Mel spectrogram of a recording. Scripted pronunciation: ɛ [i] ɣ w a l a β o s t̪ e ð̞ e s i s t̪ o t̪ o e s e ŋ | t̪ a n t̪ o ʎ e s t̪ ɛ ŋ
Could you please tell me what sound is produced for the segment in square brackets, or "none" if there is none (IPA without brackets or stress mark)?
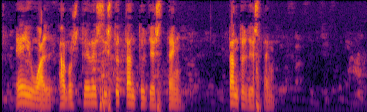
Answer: i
